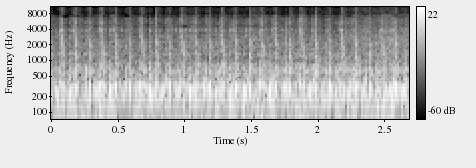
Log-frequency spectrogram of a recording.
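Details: Panasonic washing machine, noisy gearbox: fast even hammering rattle, about eight knocks per second over steady drone while running; loud knocking, owner suspects it comes from below, gearbox area, not confirmed.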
